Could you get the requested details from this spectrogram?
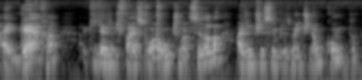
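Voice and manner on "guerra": "guerra" as GUE-rra, ending dropping away; stress on first syllable. Shown as a demonstration. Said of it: "a penúltima sílaba é a sílaba tônica".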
